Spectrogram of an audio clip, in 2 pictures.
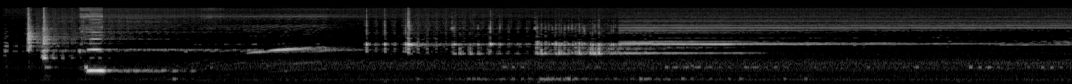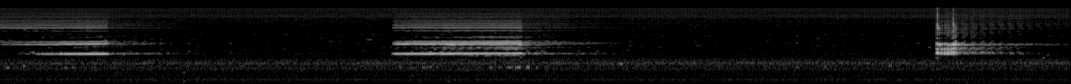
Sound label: startup, hdd seagate barracuda; dmax16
